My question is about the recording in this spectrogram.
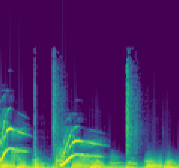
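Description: Two quick rising cartoon-style whistle glides about a second apart, each sweeping up steeply and then sagging slightly, over background music. It is a comic editing sound effect marking a slip.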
